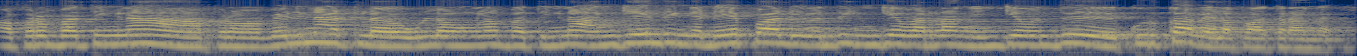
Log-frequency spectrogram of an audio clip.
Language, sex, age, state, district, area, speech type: Tamil, female, 30-45, Tamil Nadu, Tiruchirappalli, rural, spontaneous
